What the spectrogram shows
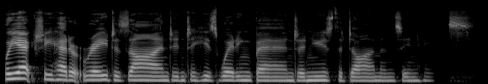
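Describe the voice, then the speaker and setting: A middle-aged Australian woman telling her story as a podcast guest, animated, laughing often and acting out what others said. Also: medium pitch, normal speed, clean tone, dry recording, clean studio sound. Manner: animated, acts out quoted voices, laughs often. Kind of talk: conversational storytelling.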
